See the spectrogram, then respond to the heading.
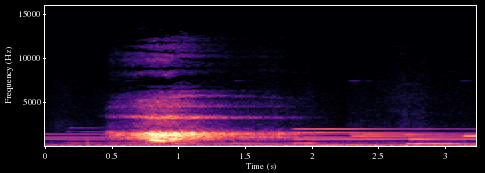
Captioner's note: gasps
